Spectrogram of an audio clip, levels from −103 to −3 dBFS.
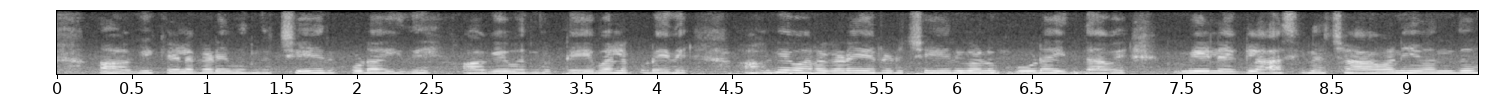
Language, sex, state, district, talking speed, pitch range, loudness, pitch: Kannada, female, Karnataka, Mysore, 140 wpm, 205-230 Hz, -16 LUFS, 220 Hz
